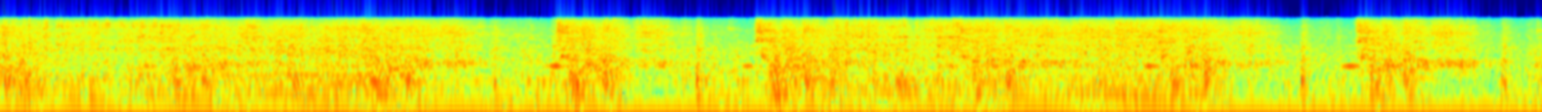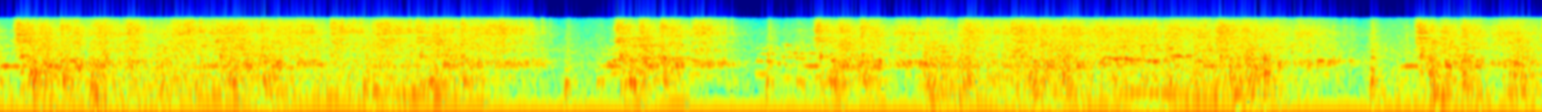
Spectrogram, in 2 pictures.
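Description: Packaging machinery running: a bagging line with vibratory feeder and multihead weigher, giving a dense, steady hiss-like noise over a low hum. The noise drops away briefly several times.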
